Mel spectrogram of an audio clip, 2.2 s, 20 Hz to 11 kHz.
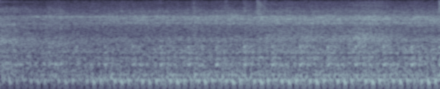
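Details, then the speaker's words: BMW E46 320d Touring diesel idling after start: smooth, even rhythm, no knocks or rattles; the earlier high-pitched pre-supply pump whine is gone and the in-tank pump is silent. Engine sounds sweet. Normal diesel idle. "The in-tank pump. Yeah, silent. Engines idling, perfect. Engine sounds sweet."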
